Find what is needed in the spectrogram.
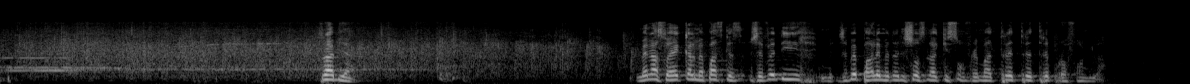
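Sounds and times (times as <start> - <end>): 
congregation applauding at a worship service: 0.0 - 6.8
speech: 3.2 - 3.6, 6.4 - 11.2.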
